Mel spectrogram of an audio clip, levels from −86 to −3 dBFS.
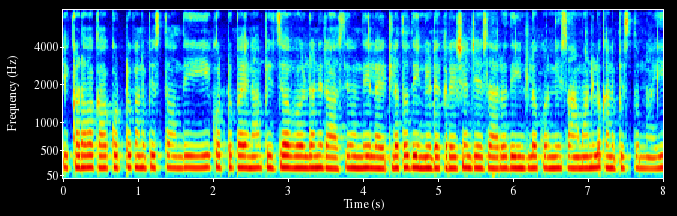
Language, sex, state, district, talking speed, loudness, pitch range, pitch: Telugu, female, Andhra Pradesh, Guntur, 155 wpm, -14 LUFS, 195-205 Hz, 200 Hz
